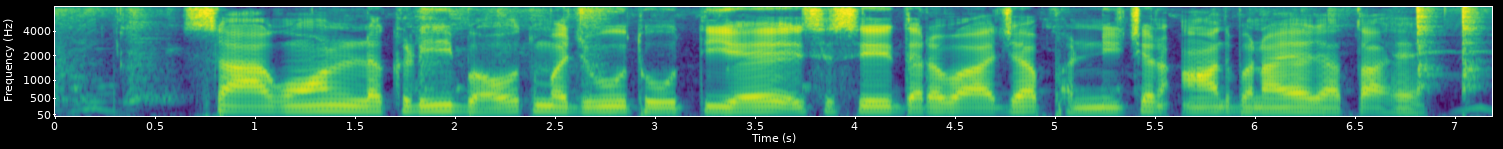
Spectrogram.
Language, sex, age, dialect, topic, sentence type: Hindi, male, 18-24, Kanauji Braj Bhasha, agriculture, statement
